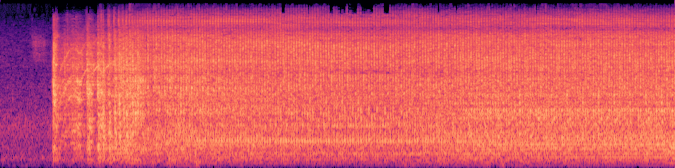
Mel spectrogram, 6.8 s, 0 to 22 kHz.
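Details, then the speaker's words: Audi A6 C5 2.5 TDI V6 (BDG) after head gaskets, lifters and rockers replaced, following intake bubbling after timing belt job: diesel cranks, catches and idles evenly, no knocking or bubbling in tank; normal idle. "мотор работает очень ровно. Сейчас в бачке не булькает. Тут всё хорошо, газы не прорываются, всё замечательно."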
